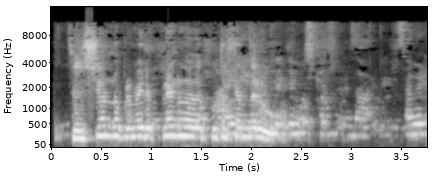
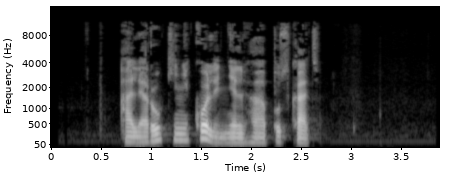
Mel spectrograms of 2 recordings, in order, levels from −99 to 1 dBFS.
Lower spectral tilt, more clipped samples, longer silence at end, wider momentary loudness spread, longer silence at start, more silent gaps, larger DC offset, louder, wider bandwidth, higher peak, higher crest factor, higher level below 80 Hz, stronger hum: about the same, -4.5 dB/octave vs -5 dB/octave; neither; second, 0 s vs 1.2 s; first, 17 LU vs 8 LU; second, 0.05 s vs 0.7 s; neither; neither; first, -10 LUFS vs -28 LUFS; about the same, 11.5 kHz vs 11.5 kHz; first, 0 dBFS vs -4 dBFS; second, 10 dB vs 26 dB; first, -48 dBFS vs -56 dBFS; neither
